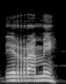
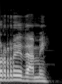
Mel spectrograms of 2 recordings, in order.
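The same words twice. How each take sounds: First: "Derramé" with de- first and a rolled rr; correcting with "Derramé"; correct pronunciation. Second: "redamé" with r and d swapped; quoting the slip "redamé"; mispronunciation. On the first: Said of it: "no redamé". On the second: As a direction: say "redamé", starting re- then a soft d. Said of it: "Derramé, no redamé". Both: Shown as a demonstration.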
